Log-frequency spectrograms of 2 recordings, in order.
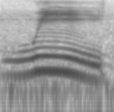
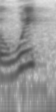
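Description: First: "week" with a long drawn ee. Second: "week" cut short, like "wick"; mispronunciation. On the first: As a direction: stretch the vowel in "week". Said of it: "nó sẽ là y dài". (đọc "week" với i dài) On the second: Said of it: "các bạn hay đọc là week". (đọc sai "week" với i ngắn) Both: Shown as a demonstration.

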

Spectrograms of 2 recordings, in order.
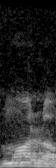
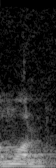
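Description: First: ম and ল as two open sounds; letter by letter. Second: মল blended into one syllable; read joined. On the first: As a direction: say ম and ল separately. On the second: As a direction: close ম with the ল, no vowel after. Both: Shown as a demonstration. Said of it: "একসঙ্গে কি করেছি".

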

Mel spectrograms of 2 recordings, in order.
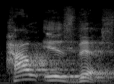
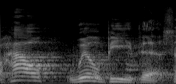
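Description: First: "How" drawn out slowly; stress on How. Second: Slow wondering question. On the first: Shown as a demonstration. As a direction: lean on "How", slow and louder. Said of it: "What is the Greek verb?". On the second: Acted. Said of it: "Mary said to the angel".

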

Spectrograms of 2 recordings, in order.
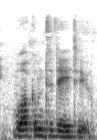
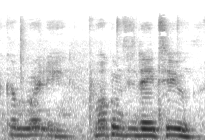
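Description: First: Said in the usual way. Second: Hushed, hoarse morning voice; barely there, raspy whisper. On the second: Real, not acted. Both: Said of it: "by tomorrow I will not have a voice".

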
